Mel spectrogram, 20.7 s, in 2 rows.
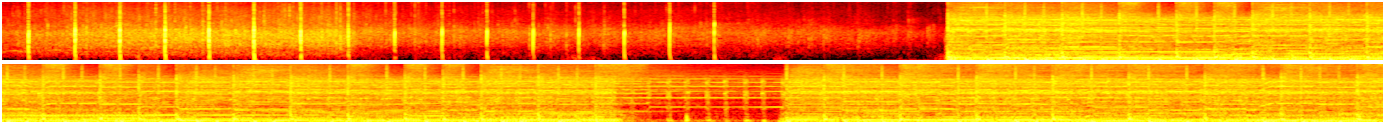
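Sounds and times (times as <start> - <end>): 
audience applause for a performer: 0.0 - 15.2, 16.2 - 20.7
loud music: 7.1 - 20.7.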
